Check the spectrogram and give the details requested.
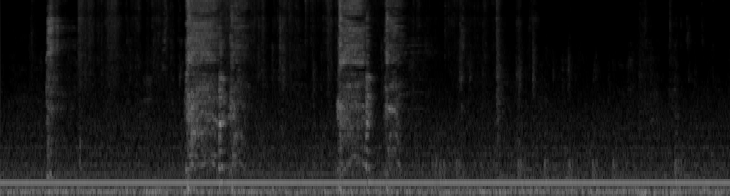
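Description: Steady electrical hum over a low rumble inside an electric train carriage, broken twice by brief bursts of noise about two and four seconds in.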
